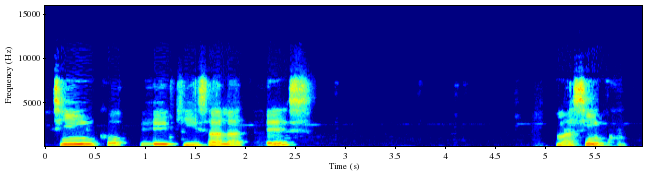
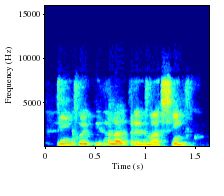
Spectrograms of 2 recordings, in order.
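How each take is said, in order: First: Very slow, stretched words with pauses; drawn out, long gap before the last part; slow dictation. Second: Said in the usual way. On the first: Real, not acted. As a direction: dictate it piece by piece as you write. Formula repeated slowly while entering it.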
